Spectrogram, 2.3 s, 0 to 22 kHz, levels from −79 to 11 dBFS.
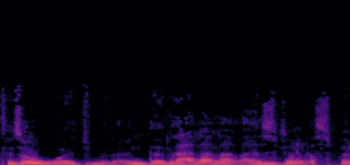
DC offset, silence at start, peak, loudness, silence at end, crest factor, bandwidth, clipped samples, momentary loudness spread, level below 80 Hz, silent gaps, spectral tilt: under 0.1%; 0 s; -16 dBFS; -30 LUFS; 0 s; 12 dB; 11 kHz; under 0.1%; 6 LU; -52 dBFS; none; -7.5 dB/octave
